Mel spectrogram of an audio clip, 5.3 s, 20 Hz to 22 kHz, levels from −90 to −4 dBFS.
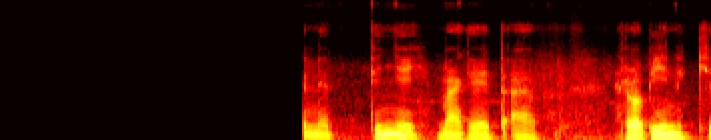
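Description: From the start of the clip until 2.28 s there is an audio dropout to silence: the gap is already under way when the clip begins, and it is plain silence with no room tone at all. That points to the input being lost upstream, likely through a disconnected source or a failed link, while the recorder kept writing empty samples. Any speech during that stretch is missing, and the voice enters abruptly once the signal returns.

From 3.61 s to the end of the clip the speech shows a Bluetooth SBC bit pool drop. The upper frequencies lose their air and definition, and a grainy, gritty texture sits on the voice. That is the encoder cutting back its allocation under link pressure, which fits a bit pool falling from 31 to 15, around 105 kbps. The highest sub-bands get few or no bits, and the rest are quantised coarsely.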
